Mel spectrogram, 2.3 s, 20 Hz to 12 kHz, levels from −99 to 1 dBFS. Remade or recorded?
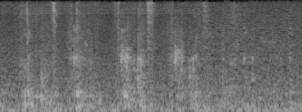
remade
